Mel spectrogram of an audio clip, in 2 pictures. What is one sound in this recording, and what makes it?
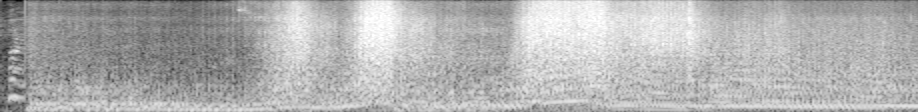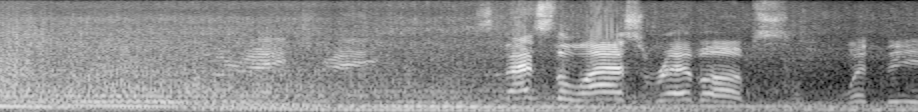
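A sports car engine revs loudly and roars up close.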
